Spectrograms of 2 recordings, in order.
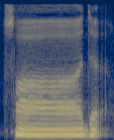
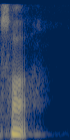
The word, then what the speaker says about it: صاد: وصاد في القرآن نقول باسمها صاد، والقرآن ولا نقول بصوتها صاء.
